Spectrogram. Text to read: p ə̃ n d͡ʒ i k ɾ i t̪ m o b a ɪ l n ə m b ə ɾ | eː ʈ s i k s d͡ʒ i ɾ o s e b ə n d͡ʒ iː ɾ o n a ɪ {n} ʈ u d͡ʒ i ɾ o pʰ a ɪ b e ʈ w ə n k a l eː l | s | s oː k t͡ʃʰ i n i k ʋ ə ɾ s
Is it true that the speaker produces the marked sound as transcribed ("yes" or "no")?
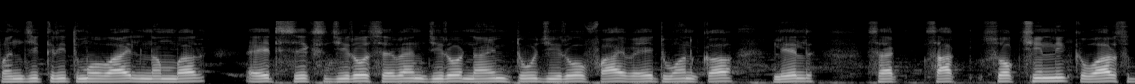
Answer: yes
